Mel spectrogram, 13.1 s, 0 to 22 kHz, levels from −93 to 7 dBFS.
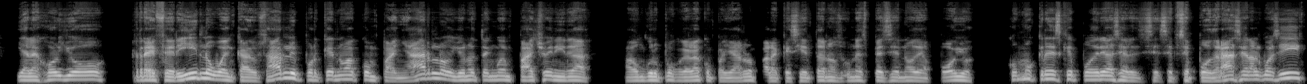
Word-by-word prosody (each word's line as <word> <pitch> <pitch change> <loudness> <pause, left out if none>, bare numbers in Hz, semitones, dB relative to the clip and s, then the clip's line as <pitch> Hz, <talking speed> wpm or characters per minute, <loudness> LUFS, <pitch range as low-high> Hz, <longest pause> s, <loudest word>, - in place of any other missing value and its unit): y, 140 - -2
a 135 - +2
lo - - +4
mejor, 150 +4 +1
yo 155 -2 +2 0.2
referirlo 155 - +5
o 155 -2 +4
encausarle, 125 - +2
y, - - -5
¿por 145 -3 -4
qué 155 -1 0
no, 160 +2 -1
acompañarlo? 150 - 0
Yo 135 0 +1
no 145 0 -1
tengo 145 0 -2
empacho 130 +1 -1
en 150 -3 0
ir 130 0 0
a 120 -5 -2 0.3
a 115 - -4
un 120 - -1
grupo 135 +1 +1
con 120 0 -4
él 120 - +1
a - - +2
acompañarlo 110 +1 -4
para 110 0 -3
que 105 - -5
sienta, 115 +3 -3
¿no?, 120 0 -3
una 120 +1 -3
especie, 120 0 -3
¿no?, 115 +1 -5
de 110 - -1
apoyo. 120 +2 -2 0.3
¿Cómo 165 +5 -4
crees 175 0 0
que 165 - -1
podría 150 +1 +1
hacer? 125 -6 -2
¿Se 110 -2 -8
se - - -4
se - - -1
podrá 110 +3 +2
hacer 160 0 0
algo 160 +1 -1
así? 200 +5 +2
135 Hz, 220 wpm, -23 LUFS, 120-155 Hz, 0.3 s, referirlo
